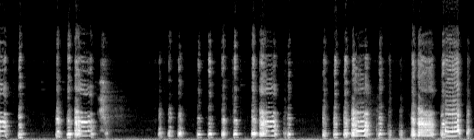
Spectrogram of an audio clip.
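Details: Chickens calling busily, dense sequences of short clucks mixed with drawn-out harmonic squawks that recur every couple of seconds across the recording, faint low rumble underneath.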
